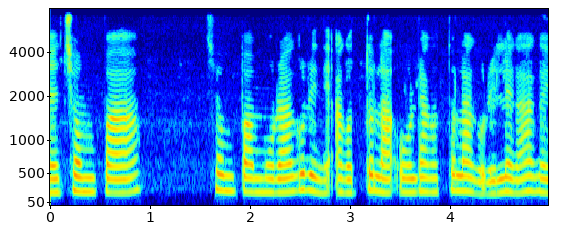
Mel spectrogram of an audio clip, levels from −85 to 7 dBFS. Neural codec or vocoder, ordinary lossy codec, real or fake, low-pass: none; none; real; 7.2 kHz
